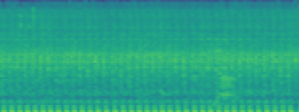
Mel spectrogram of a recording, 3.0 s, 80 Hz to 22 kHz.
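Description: Speed 400 motorcycle engine revving with a faulty timing chain tensioner, giving a close, steady rapid ticking-clatter pulsing through the engine note.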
